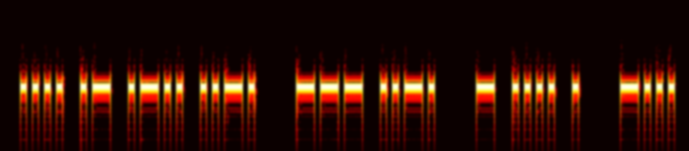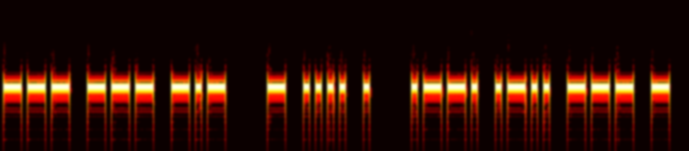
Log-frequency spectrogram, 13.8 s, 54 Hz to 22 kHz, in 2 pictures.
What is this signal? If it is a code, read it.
Morse code, heard as a keyed tone, about 20 wpm, 700 Hz. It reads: HALF OF THE BOOK THE PLOT
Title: Sentences with 5-Word Phrases - Spoken Beginning - 20wpm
